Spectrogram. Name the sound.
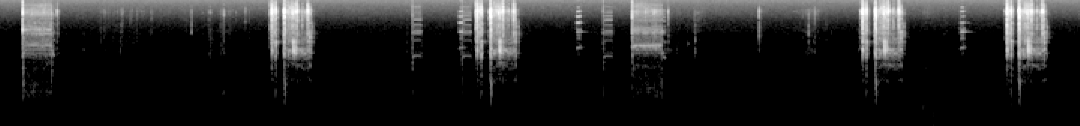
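medium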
